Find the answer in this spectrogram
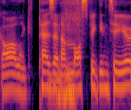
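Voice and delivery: normal talking voice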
